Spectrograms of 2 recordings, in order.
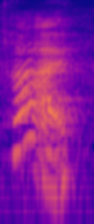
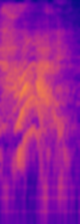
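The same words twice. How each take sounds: First: The greeting is said calmly and plainly. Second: The greeting is said with excitement.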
